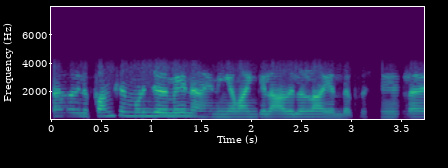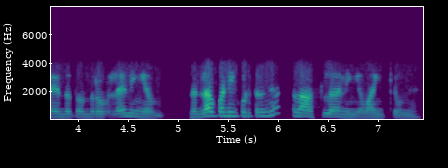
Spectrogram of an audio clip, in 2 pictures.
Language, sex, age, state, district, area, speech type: Tamil, female, 45-60, Tamil Nadu, Ariyalur, rural, conversation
